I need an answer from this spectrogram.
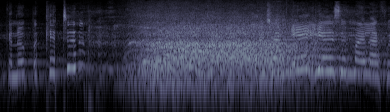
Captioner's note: audience laughs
